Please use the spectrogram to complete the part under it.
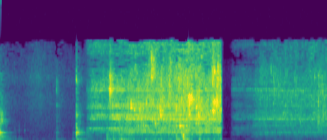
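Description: Water runs from a tap into a sink and splashes over hands.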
